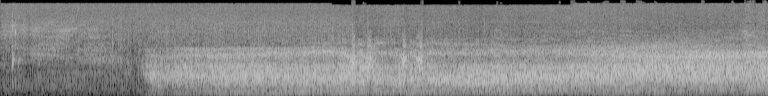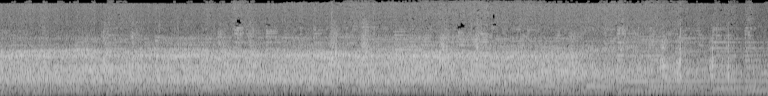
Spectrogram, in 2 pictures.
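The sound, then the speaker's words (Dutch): A steam train runs on toward a bridge with a loud, steady, rushing roar that rises sharply after a quieter opening second and holds at a constant level to the end. “Ons gaan nou eers 'n entjie aan en dan gaan ons oor die brug handel of so.”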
